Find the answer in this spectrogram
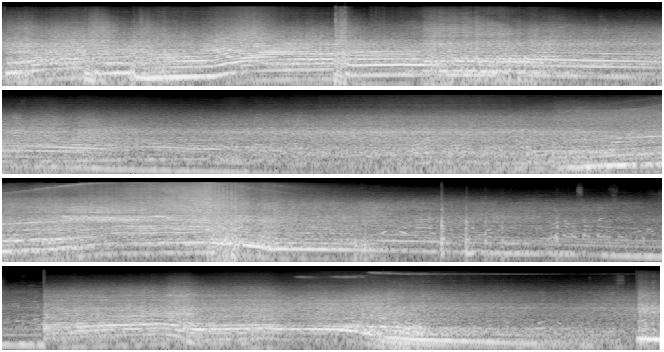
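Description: Car engines accelerating hard one after another, each revving up through gear changes with the pitch climbing and dropping back at each shift. About two thirds of the way in, one car passes close at speed, its pitch rising then falling, with a high whine over it.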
